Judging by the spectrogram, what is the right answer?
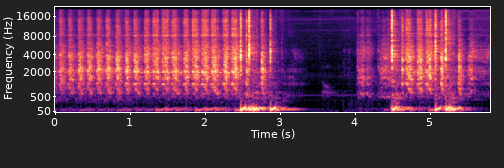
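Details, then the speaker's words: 1980s BMW 1000cc engine in a mini trophy truck go-kart, air flow meter sensing bypassed: cranks, catches, revs in lumpy uneven bursts, stalling between tries, seems rich with fireballs; rough running, not fixed, cause unclear. "i'm gonna say it's not fixed"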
